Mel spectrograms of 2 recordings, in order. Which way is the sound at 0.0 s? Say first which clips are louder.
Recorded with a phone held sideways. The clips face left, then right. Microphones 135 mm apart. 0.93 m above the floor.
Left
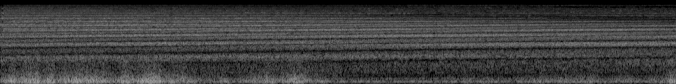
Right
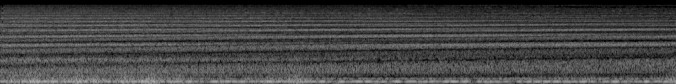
Right 3 dB; 60° right (ahead or behind).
